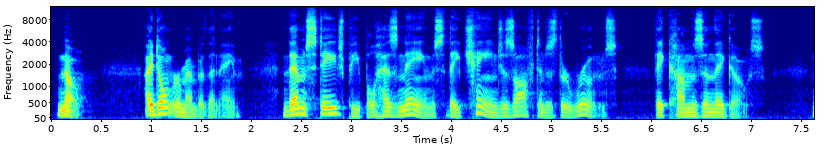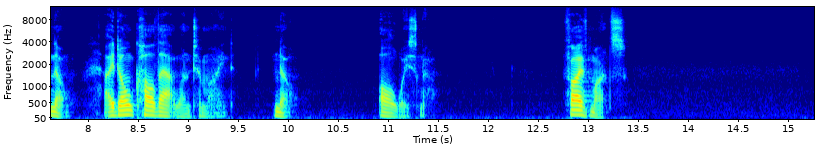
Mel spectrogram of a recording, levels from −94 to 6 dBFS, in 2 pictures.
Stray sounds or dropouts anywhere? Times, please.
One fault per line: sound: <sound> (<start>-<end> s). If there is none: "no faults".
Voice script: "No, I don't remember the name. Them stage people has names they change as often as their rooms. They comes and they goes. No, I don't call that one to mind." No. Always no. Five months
no faults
